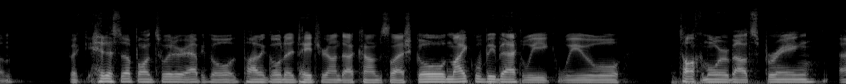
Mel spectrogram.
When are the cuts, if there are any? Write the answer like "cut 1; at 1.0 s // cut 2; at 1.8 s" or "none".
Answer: cut 1; at 2.0 s // cut 2; at 3.0 s // cut 3; at 5.2 s // cut 4; at 7.0 s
